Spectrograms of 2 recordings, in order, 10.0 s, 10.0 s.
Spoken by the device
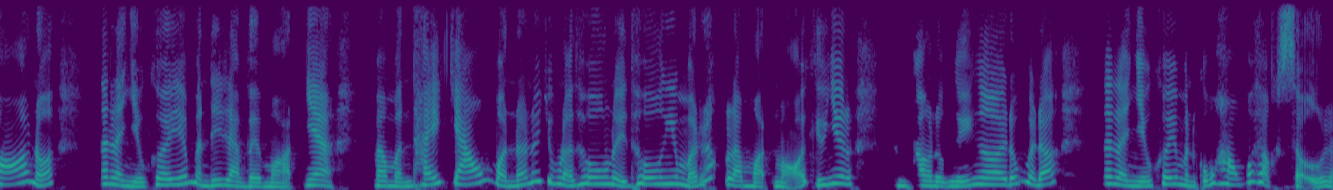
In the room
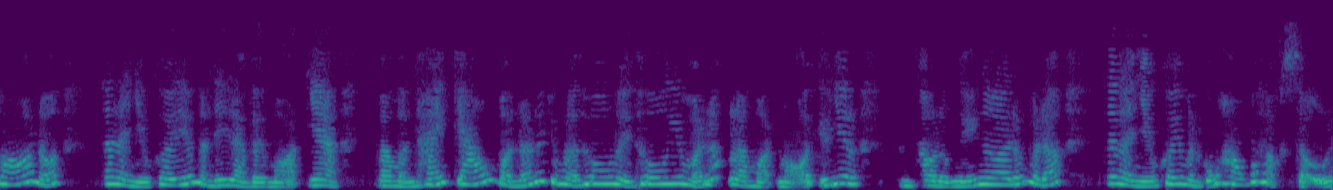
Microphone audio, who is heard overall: echo only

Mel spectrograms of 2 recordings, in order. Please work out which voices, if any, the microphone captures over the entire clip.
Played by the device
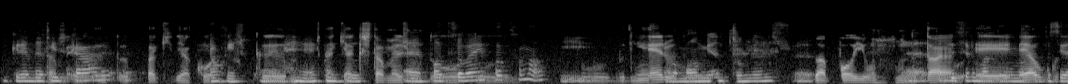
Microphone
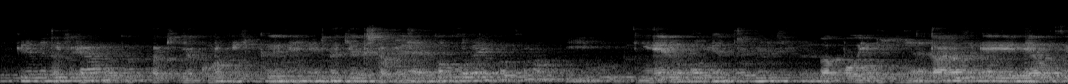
echo only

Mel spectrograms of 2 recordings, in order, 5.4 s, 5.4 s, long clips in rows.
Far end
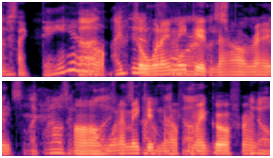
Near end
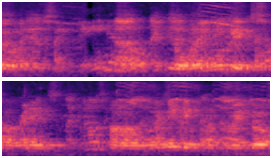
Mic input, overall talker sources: echo only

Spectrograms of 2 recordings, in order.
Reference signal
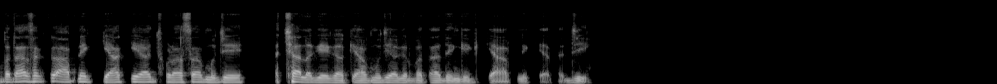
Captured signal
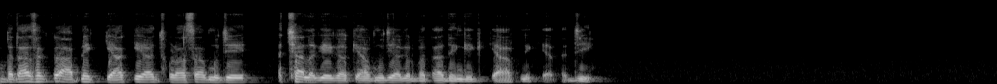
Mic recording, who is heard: echo only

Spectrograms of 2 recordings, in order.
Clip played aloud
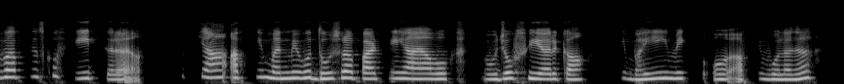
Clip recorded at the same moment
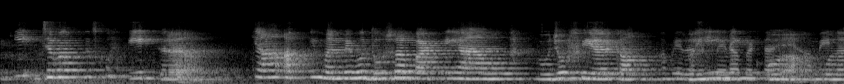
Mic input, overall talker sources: both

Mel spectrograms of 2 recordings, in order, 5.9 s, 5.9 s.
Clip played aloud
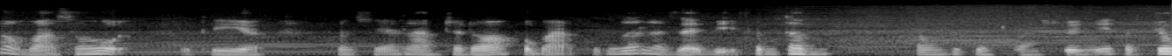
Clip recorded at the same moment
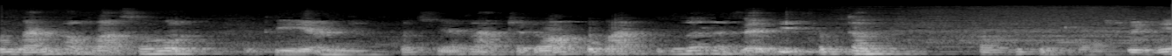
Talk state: both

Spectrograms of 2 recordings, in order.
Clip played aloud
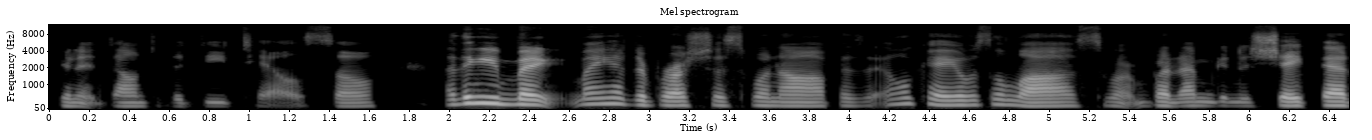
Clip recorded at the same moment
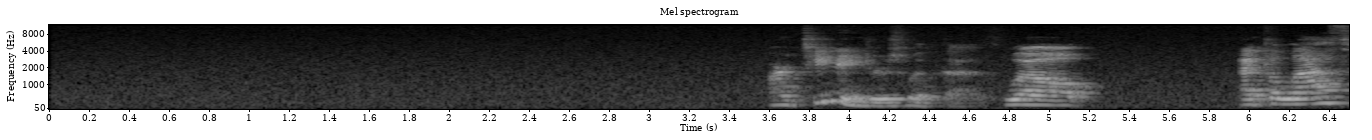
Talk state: user only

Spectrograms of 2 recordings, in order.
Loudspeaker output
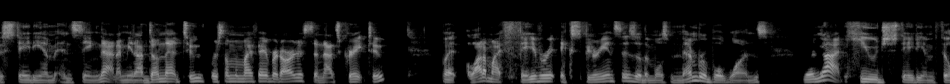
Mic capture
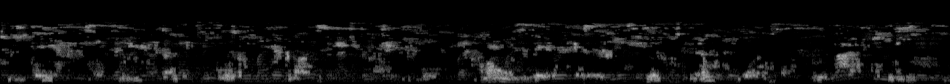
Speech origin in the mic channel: echo only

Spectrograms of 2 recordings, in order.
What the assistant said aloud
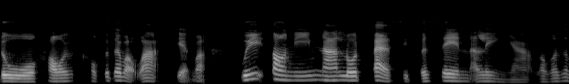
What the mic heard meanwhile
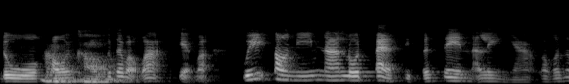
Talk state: both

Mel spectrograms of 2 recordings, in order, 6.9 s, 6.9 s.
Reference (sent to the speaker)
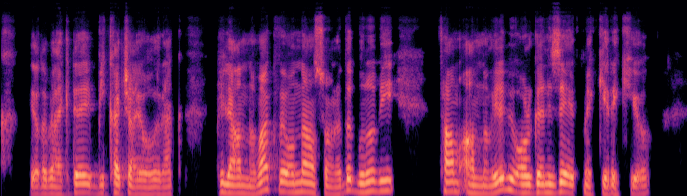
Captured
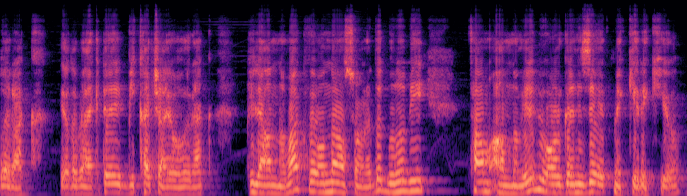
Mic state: echo only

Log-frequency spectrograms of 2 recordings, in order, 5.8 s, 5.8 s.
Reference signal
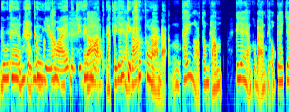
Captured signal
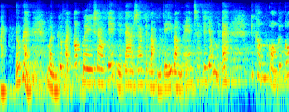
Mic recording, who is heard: user only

